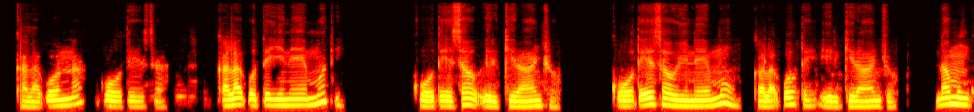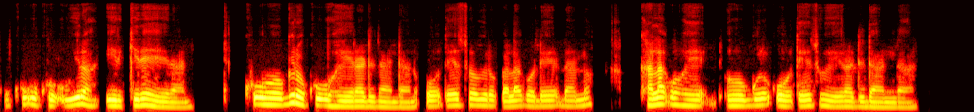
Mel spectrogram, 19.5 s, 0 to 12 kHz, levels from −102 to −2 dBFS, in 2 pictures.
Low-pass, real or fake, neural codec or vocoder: 10.8 kHz; real; none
